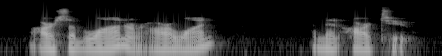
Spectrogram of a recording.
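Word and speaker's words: R₁: r2, to solve for r1. It's actually pronounced r sub 1. I'm just saying r1 to save myself a word.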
